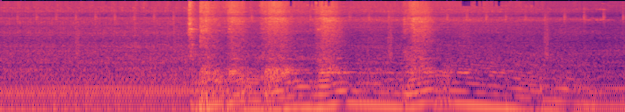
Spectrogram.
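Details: Honda engine with crank-no-start, distributor jumped with constant power because of a suspected engine harness short: steady idle, then a few clean revs up and down; runs and responds smoothly, no misfire.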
